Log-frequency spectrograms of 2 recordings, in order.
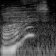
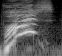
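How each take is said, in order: First: High, rising questioning surprise; puzzled disbelief with a rising end; taken aback. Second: Very high, loud squawk of shock; shocked disbelief. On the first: Babysitter to niece after a threat, taken aback. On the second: Babysitter hearing that Mom always says it, shocked. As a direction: shoot the pitch up in loud astonishment. Babysitter reacts to Mom's saying it. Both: Retold or imitated.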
